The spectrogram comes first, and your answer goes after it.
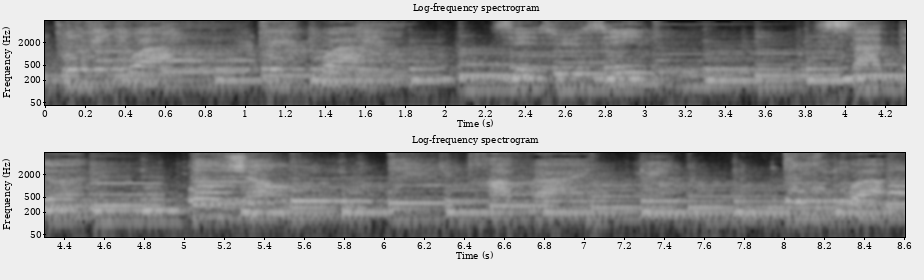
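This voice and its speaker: Slow-singing woman over loud guitar. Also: low-pitched. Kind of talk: slow folk song with guitar. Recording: echoey music recording with loud guitar. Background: plucked acoustic guitar.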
